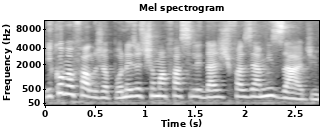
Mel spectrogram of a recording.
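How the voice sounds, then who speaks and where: On a very clean recording with a silent background, a woman speaks at a fairly high pitch, somewhat breathy, with lively intonation. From Japan (Brazilian-born, raised in Japan from age 3). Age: 30s. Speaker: YouTuber. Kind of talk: casual chat.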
